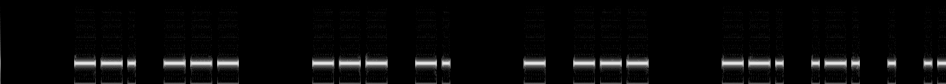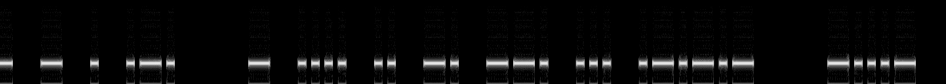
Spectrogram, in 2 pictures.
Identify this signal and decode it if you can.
Morse code, heard as a keyed tone, about 18 wpm, spaced as for 15 wpm, 1000 Hz. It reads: GO ON TO GREATER THINGS. <BT>
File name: qotdfiles / 15wpm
